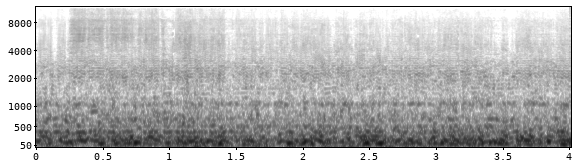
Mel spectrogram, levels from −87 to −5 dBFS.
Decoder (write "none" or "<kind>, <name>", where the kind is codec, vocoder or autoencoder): vocoder, BigVGAN v2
